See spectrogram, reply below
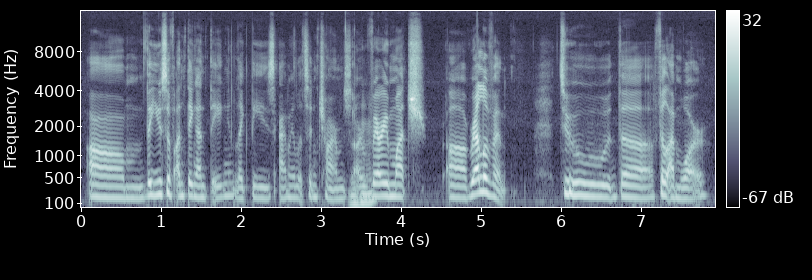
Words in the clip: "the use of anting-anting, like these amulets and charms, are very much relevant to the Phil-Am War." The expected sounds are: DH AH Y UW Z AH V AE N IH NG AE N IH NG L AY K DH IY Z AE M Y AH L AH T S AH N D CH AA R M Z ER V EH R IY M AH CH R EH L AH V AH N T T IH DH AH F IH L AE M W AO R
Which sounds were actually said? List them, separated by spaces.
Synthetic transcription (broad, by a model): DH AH Y UW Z AH V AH N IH NG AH N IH NG L AY K DH IY Z AE M Y AH L AH T S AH N CH AA R M Z ER V EH R IY M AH CH R EH L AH V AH N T T IH DH AH F IH L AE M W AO R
